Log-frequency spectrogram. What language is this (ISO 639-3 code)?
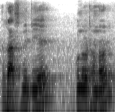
asm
